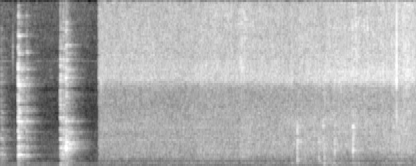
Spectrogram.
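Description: A wooden spoon knocks a few times against a steel pot of raw lamb, tripe, onion and spices. About a second in, a steady sizzle takes over as the lamb, tripe and onions fry in olive oil, with light scrapes of the spoon stirring them.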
